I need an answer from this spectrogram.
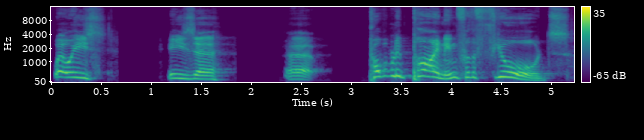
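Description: A man's voice: high-pitched, sing-song, slow pace, voice pushed up, heavily acted. A man voicing an evasive English pet shop owner, stammering and insisting in a put-on British accent.

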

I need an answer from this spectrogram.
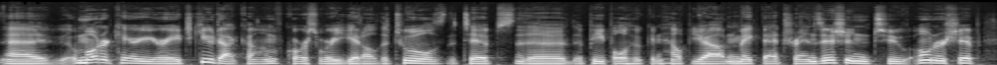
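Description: A man's voice: mid-range voice, fairly quick, hardly any pauses, dry recording. Easygoing male podcast host, dry studio sound. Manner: joking, easygoing banter. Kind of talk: casual podcast chat.

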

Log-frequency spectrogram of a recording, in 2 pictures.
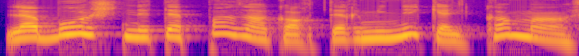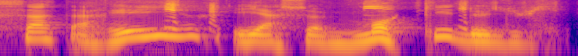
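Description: A man narrating a children's storybook aloud in an expressive, dramatic read-aloud manner. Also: a little high, a little slow, slight background noise.

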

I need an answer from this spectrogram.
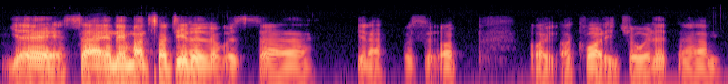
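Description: A man's voice: low-pitched, unhurried, gravelly, a little mellow. A man with an Australian accent chatting casually as a musician guest in an interview, hesitant, rambling and modest about himself. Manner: hesitant, rambling, self-deprecating. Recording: muffled, roomy sound.

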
